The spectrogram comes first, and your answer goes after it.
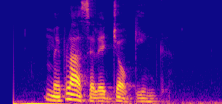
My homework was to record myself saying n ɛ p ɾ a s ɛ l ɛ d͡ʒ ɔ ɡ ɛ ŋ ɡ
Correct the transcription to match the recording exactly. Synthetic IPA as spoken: m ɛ p l a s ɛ l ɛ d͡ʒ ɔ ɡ i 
